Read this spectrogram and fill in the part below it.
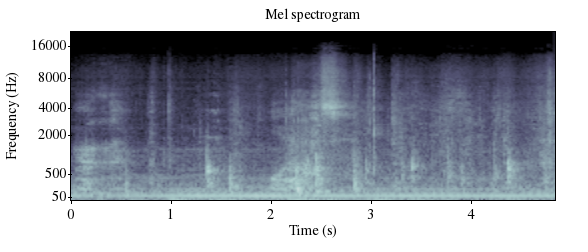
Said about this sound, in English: Marva opens the door to a large, dark cellar.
